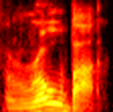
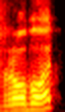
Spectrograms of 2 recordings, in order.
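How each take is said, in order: First: It is said with English vowel sounds. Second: It is said with Spanish vowel sounds. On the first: The speaker calls it right. "Okay, it's robot" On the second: The speaker calls it wrong. "No es, no es robot"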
